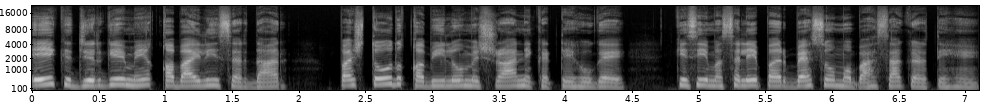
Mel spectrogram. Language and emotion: Urdu, neutral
